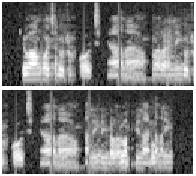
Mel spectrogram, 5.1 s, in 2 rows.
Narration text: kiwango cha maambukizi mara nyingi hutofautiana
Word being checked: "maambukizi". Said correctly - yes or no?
no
